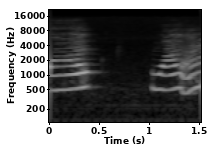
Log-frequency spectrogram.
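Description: A cat meows twice, close and clear, with a brief quiet gap between the drawn-out calls and no talking.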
